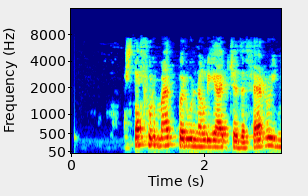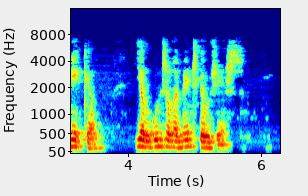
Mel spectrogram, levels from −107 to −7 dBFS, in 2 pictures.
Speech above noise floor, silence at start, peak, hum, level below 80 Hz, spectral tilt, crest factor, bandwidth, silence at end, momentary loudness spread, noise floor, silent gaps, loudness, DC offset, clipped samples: 56 dB; 0.8 s; -2 dBFS; none; -60 dBFS; -7.5 dB/octave; 16 dB; 7 kHz; 0.65 s; 10 LU; -73 dBFS; none; -18 LUFS; under 0.1%; under 0.1%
